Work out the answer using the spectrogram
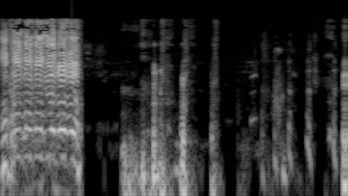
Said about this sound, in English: That goat on full blast is hilarious. I left it loud on purpose, but anyway.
